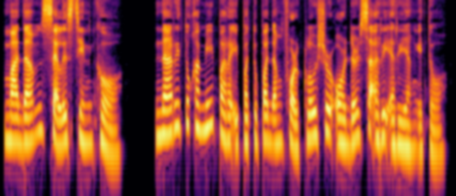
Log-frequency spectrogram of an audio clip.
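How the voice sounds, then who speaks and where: A woman's voice: fairly low pitch, expressive, normal speed, dry recording, clean studio sound, natural voice. A woman with a Filipino accent voicing a cold, formal male lawyer in an audio drama, stating things without emotion. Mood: cold, official.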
